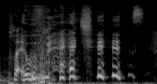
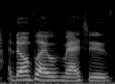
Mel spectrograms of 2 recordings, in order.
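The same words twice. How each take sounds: First: Higher, slow, broken up by laughter; laughing. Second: Said in the usual way. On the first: Real, not acted. Storyteller on the lesson learned to this day, laughing. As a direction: laugh through the words, stretching them out.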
